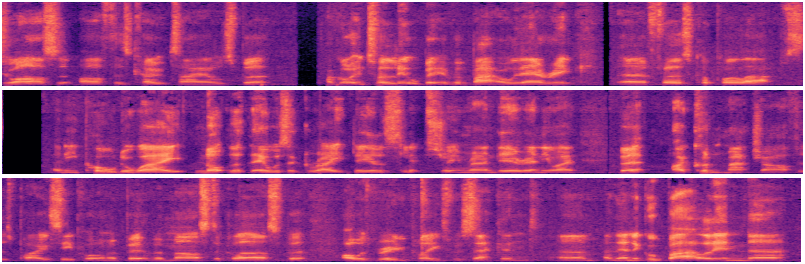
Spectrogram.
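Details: Adult male speaker; normal voice.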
